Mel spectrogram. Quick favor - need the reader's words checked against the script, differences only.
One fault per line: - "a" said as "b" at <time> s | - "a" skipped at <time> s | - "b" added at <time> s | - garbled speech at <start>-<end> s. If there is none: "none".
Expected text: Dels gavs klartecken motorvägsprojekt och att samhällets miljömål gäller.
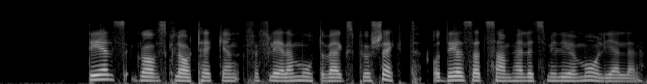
- "för flera" added at 2.4 s
- "dels" added at 4.4 s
